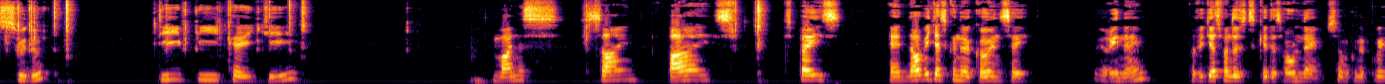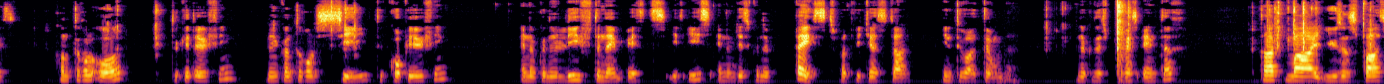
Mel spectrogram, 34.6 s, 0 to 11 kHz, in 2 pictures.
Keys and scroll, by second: 0.0-0.6 typing, 1.9-3.6 typing, 5.0 typing, 7.3 typing, 9.3 typing, 18.6 ctrl+a, 21.4 ctrl+c, 31.2 Return, 32.9-33.8 typing, 34.4 Return.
